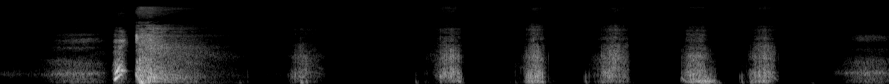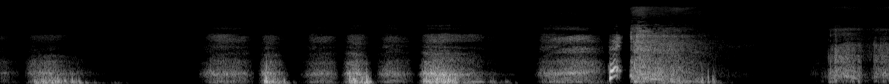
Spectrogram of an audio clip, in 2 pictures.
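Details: A run of sharp sneezes with quick inward gasps and sniffs between them; non-stop repeated sneezing during a head cold.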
